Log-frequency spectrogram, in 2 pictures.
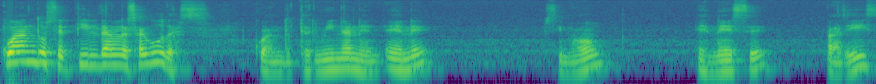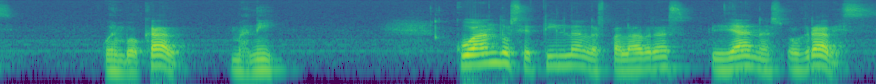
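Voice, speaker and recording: A man teaching a grammar lesson, slow and deliberate, spelling out syllables one by one. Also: medium pitch, lively intonation, phone-quality sound.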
